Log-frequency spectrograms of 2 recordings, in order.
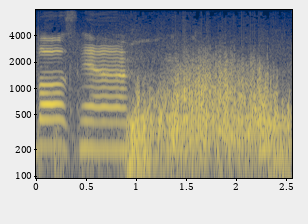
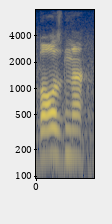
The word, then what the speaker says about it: Bosna: Estoy en Bosnia. Aquí le dicen Bosna, pero en italiano se dice Bosnia, pienso en español también.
